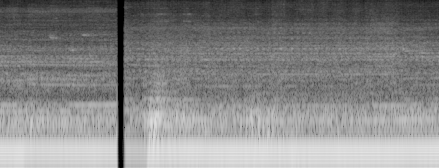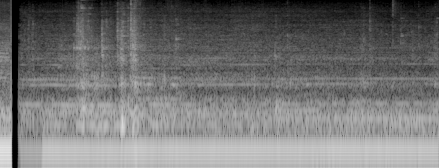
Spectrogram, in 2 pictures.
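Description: Excavator's diesel engine running steadily. The sound drops out abruptly twice, and a few light knocks come in the second half.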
